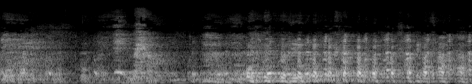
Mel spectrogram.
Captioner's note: laughs; laughter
